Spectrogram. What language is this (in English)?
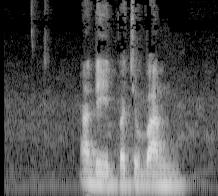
Thai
